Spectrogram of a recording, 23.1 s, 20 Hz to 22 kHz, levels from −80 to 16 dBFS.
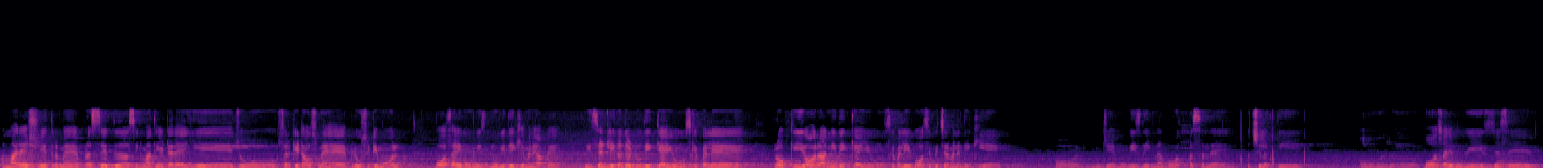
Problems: background sounds at intervals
